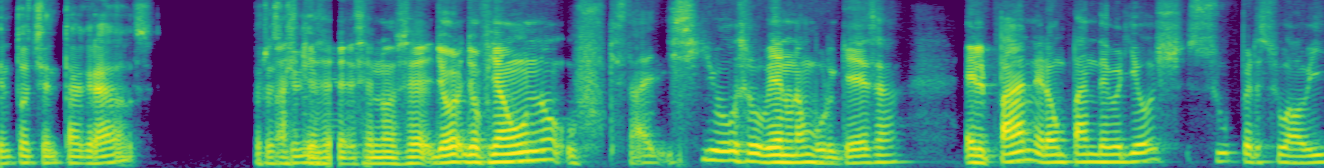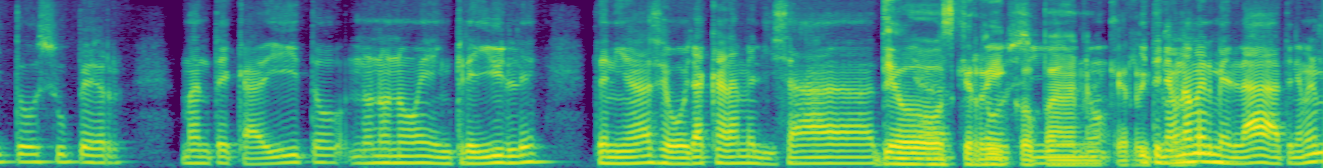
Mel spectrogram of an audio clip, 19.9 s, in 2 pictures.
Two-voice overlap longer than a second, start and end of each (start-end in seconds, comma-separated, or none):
16.4-19.0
